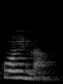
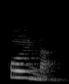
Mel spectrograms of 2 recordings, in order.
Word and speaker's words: Koyna: Koina. K O Y N E. Koina. Students, you understand now these words pronunciation?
